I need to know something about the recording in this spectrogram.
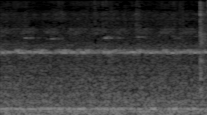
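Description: Insects chirring in one steady, unbroken high tone, over a low, even hum.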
